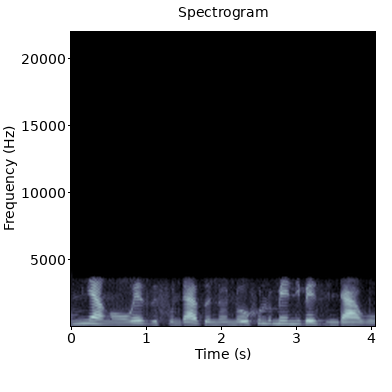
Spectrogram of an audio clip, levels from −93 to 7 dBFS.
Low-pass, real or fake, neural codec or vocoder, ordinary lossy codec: 3.6 kHz; real; none; none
